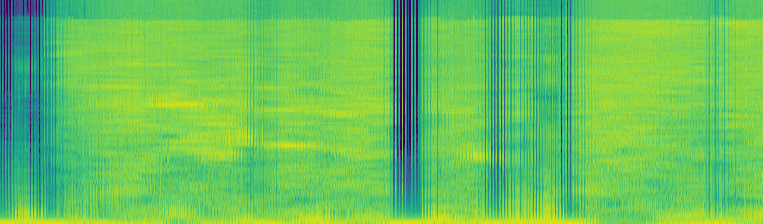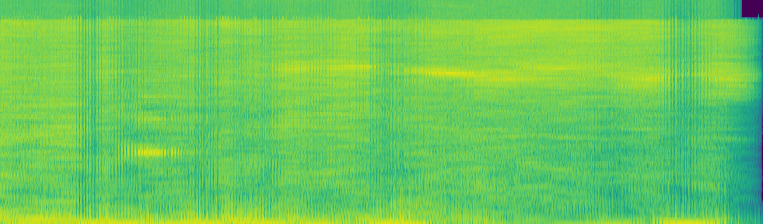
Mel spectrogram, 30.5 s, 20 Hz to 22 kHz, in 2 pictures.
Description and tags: A electric shok. Made with audacity.
7-8 effects.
